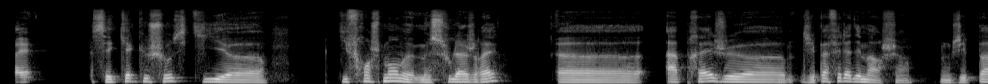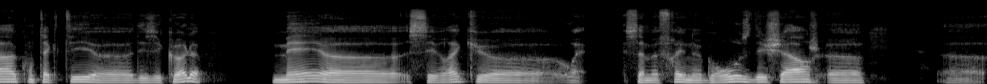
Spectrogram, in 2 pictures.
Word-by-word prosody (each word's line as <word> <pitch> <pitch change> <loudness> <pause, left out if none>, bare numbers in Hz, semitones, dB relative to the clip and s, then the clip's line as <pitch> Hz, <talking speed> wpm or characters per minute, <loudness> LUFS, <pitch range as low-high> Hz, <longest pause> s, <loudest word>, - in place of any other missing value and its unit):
Ouais. 110 +1 0 0.6
C'est 120 -1 +1
quelque 140 +2 0
chose 145 +3 0
qui, 125 -5 +2
heu, 105 -2 +3 0.8
qui 120 - -3
franchement, 145 +4 +2
me 120 -6 +4
me 105 +1 0
soulagerait. 120 +6 +3 0.6
Heu, 105 -1 +1 0.2
après 130 +5 +2
je, 130 -3 +1
heu, 115 -2 +3 0.2
j'ai 110 -1 -3
pas 140 +3 0
fait 130 +4 -2
la 150 -1 +3
démarche, 110 -9 0
hein, 85 -1 -8 0.3
donc 100 -1 -4
j'ai 105 +3 -2
pas 120 +4 +1
contacté, 115 0 -1
heu, 95 -3 -1
des 95 0 -4
écoles. 95 - +2 0.7
Mais 120 +6 +2
heu, 100 -2 0
c'est 105 - -3
vrai 110 +5 -2
que, 120 - -6
heu, 90 -5 -3
ouais, 90 -2 -11 0.4
ça 110 - -2
me 95 -1 -2
ferait 115 +4 0
une 100 -3 -1
grosse 110 +6 0
décharge, 115 0 +1
heu 90 -1 -3 0.8
heu 85 -2 -14
110 Hz, 130 wpm, -21 LUFS, 100-120 Hz, 0.8 s, me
